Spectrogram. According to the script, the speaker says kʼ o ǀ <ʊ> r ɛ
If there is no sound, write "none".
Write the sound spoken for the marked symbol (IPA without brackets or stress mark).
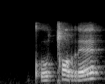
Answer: ɔ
